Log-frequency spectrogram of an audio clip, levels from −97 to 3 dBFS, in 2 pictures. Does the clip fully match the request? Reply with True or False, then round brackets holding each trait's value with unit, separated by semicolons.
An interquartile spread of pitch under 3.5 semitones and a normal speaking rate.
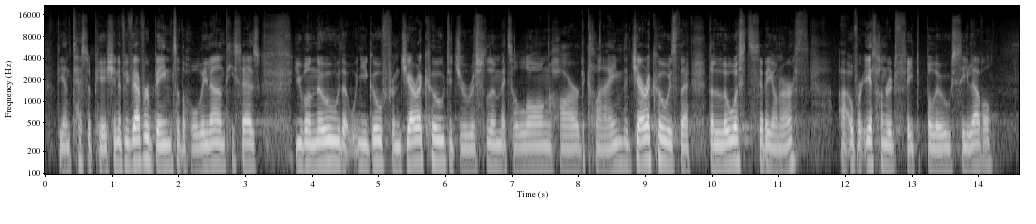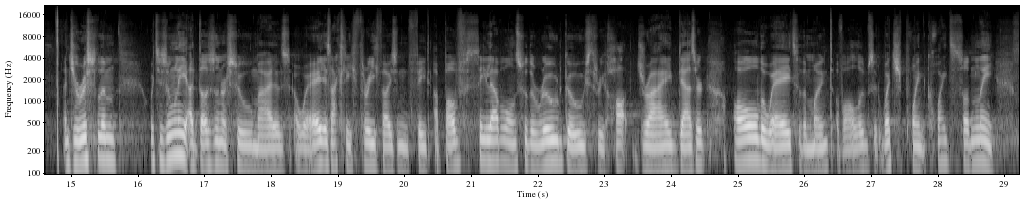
True (3.1 semitones; 170 wpm)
